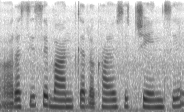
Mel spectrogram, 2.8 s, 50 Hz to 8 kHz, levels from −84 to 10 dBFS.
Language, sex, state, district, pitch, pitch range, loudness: Hindi, male, Madhya Pradesh, Dhar, 195 Hz, 185-205 Hz, -15 LUFS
